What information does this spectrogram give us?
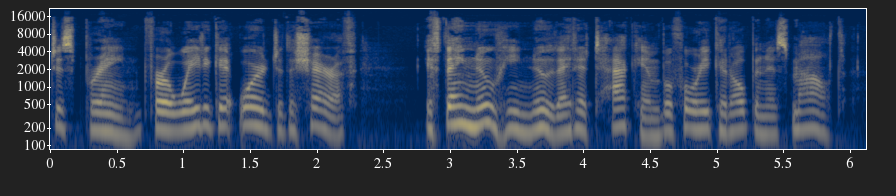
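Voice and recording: This is reading aloud in a natural voice. The speech has ordinary pitch variation.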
